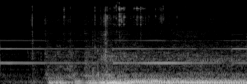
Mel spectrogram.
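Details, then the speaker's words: 2000 Dodge Ram 3500 5.9 Cummins 2nd gen, warm after 15-20 miles, previously hard-starting; after hooking to the radio fuse with wait-to-start light on, it fires right up. Brief crank, catches within half a second, steady low diesel idle; clean start. "she fires right up. And I've started it 4 or 5 times now, and this thing would not start like this at all."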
